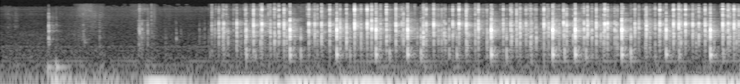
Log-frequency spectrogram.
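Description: A compact custom Cloudline mechanical keyboard with lubed SP Star Sacramento switches, a red case and white and red ABS plastic keycaps over an aluminium plate rests on a desk mat and is typed on with the fingertips of both hands. After a few scattered keystrokes over a faint low hum, steady, rapid typing starts at about two seconds, giving a dense run of short, crisp clacks with a bright edge that continues to the end.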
